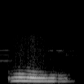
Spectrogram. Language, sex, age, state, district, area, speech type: Punjabi, female, 30-45, Punjab, Muktsar, urban, conversation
